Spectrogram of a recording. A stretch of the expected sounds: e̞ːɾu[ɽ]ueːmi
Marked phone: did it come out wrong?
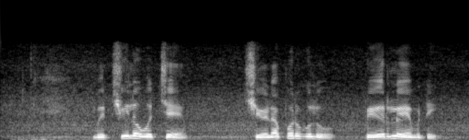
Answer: yes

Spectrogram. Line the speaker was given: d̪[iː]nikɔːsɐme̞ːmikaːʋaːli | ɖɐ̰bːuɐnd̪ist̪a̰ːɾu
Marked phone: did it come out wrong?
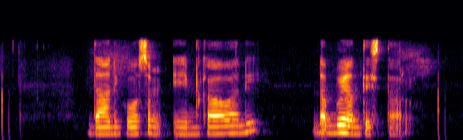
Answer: yes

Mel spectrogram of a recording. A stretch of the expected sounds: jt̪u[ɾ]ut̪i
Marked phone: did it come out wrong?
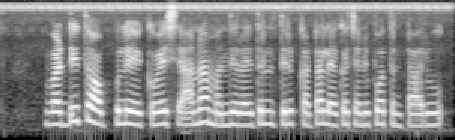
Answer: yes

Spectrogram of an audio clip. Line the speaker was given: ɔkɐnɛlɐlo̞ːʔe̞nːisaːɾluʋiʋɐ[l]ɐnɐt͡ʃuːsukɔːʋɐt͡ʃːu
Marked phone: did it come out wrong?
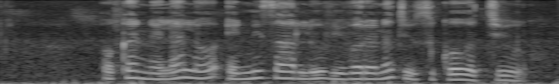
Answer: yes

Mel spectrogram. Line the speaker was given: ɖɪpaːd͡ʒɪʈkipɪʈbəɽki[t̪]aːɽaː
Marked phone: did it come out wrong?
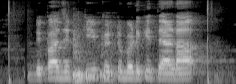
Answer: no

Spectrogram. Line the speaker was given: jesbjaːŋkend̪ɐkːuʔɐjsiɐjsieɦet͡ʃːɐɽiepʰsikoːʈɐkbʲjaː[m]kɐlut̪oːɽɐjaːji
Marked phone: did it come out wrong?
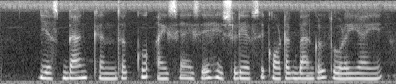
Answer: yes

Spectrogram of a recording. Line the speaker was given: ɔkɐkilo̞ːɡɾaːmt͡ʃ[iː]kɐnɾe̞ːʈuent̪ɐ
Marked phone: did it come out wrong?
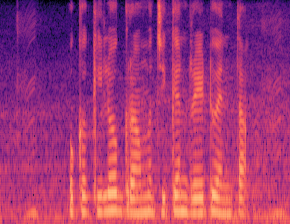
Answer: yes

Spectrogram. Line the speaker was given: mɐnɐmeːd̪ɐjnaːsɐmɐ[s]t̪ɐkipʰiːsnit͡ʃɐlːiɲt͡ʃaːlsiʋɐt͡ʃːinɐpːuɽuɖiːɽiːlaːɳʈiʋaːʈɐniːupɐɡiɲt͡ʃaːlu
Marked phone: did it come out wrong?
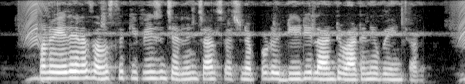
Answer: no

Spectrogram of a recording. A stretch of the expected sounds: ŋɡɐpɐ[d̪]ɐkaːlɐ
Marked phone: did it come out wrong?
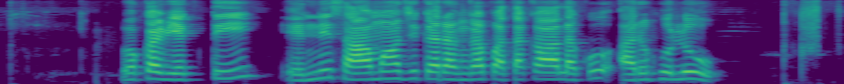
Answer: yes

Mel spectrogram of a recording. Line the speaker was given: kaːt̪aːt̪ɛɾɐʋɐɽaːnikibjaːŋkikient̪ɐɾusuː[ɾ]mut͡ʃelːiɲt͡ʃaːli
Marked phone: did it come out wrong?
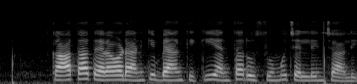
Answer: yes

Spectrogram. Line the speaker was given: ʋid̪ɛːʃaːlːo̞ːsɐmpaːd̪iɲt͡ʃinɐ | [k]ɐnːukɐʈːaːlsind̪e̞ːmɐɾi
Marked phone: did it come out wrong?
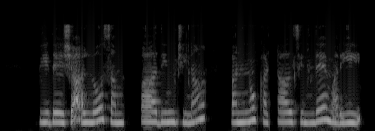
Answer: yes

